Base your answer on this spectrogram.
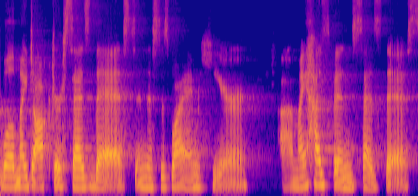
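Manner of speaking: plain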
